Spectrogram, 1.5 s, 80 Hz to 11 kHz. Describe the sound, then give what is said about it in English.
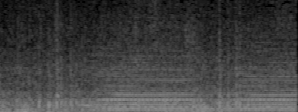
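Ten trucks rev their engines together before a half-mile race at a local airstrip in Texas, rolling coal out of the exhaust, in a loud, continuous roar with steady droning tones and rising surges of power layered over a dense rumble. No one speaks. “Now, this is a race of 10 trucks. They're all revving up at the moment.”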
